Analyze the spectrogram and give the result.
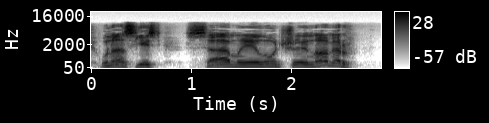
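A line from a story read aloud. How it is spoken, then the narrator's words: Bark. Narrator (Russian): рявкнул Мейсон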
